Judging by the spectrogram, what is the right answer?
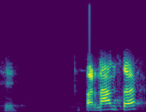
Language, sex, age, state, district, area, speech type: Hindi, male, 18-30, Bihar, Vaishali, rural, conversation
